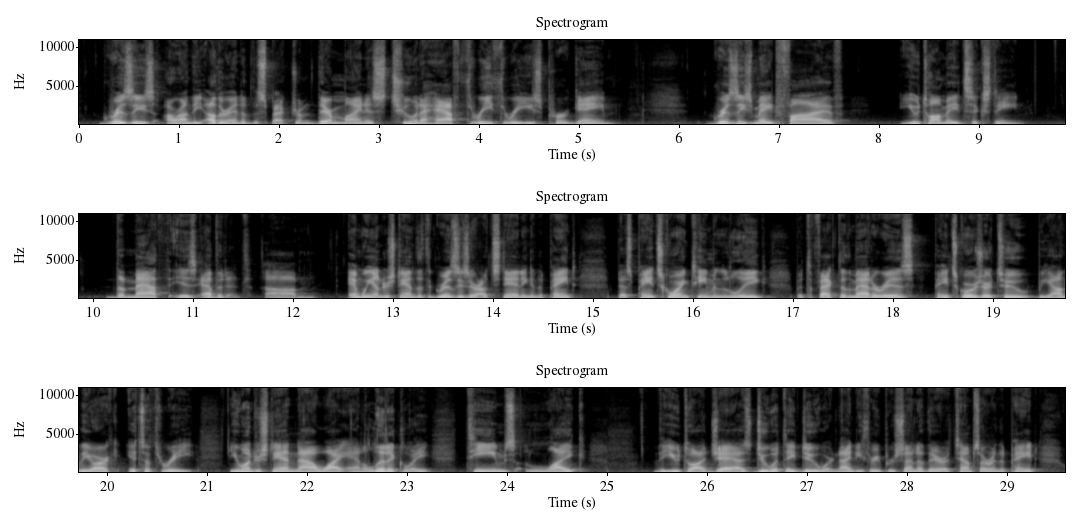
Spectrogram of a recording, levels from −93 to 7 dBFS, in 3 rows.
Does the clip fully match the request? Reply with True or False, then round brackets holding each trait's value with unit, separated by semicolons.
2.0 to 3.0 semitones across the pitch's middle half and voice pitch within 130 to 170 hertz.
True (2.5 semitones; 140 Hz)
